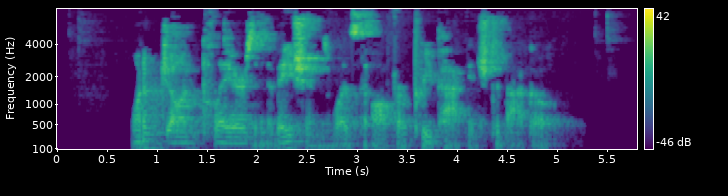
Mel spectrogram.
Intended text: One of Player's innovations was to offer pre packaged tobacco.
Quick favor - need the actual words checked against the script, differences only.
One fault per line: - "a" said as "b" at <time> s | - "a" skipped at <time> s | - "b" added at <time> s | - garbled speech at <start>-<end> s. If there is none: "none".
- "John" added at 1.0 s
